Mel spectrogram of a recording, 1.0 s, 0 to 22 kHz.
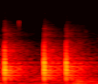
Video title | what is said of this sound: Ma Peugeot 103 est Morte ☠ !!! et j'offre mon 103 RCX $$ | on a quand même une sensation que ça sonne creux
